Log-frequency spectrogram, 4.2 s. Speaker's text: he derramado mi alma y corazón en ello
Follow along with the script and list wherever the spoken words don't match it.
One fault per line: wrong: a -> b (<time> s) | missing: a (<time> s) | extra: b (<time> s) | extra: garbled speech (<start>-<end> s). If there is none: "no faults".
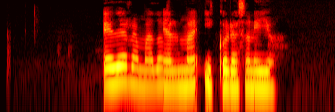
missing: mi (2.1 s)
missing: en (3.2 s)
